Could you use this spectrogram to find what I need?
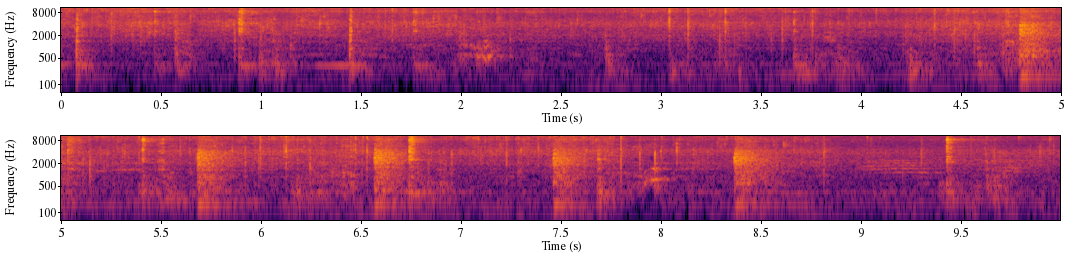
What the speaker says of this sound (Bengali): আর দিয়ে দেবো পেঁয়াজ কুচি। এবার সব কিছু পিছিয়ে ভালো করে ভেজে নেব।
